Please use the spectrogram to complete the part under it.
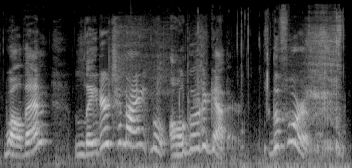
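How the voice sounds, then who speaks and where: Woman as a high, swooping, wry young adventurer. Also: very animated, fairly quick, noisy background. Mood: curious. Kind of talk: audio drama acting.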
